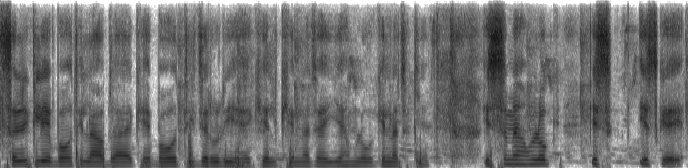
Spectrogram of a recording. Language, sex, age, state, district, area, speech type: Hindi, male, 30-45, Uttar Pradesh, Jaunpur, urban, spontaneous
